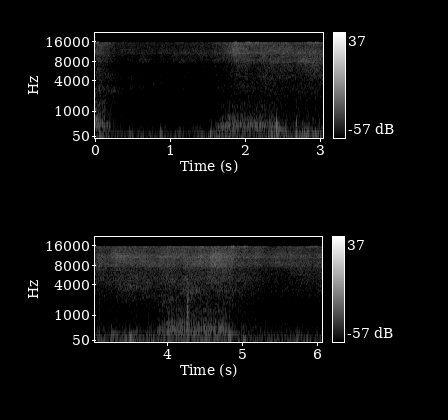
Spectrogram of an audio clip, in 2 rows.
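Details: A cat at rest, lying and purring loudly: deep rumbling purr rising in broad waves near 2 and 4.5 seconds, rapid pulsing texture underneath, scattered faint clicks in a quiet room.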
